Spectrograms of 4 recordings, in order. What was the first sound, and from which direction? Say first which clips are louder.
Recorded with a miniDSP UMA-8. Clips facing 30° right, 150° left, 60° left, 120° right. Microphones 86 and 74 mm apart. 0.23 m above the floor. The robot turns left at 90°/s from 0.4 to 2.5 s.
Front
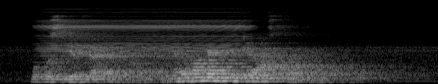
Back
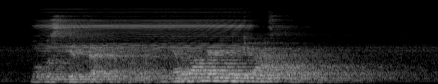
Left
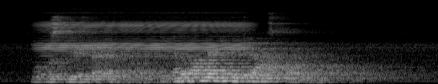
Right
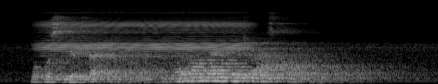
A man speaking: front 2 dB, right 2 dB; 100° right.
